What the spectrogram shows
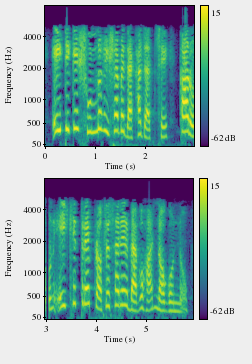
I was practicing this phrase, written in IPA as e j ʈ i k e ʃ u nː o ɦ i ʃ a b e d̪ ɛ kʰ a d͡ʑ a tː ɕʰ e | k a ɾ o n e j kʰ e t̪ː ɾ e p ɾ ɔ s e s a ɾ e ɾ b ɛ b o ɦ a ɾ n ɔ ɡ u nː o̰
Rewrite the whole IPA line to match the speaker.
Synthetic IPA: e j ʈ i k e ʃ u nː o ɦ i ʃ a b e d̪ ɛ kʰ a d͡ʑ a tː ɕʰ e | k a ɾ o n e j kʰ e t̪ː ɾ e p ɾ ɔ s e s a ɾ e ɾ b ɛ b o ɦ a ɾ n ɔ ɡ o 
